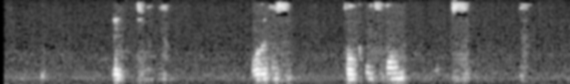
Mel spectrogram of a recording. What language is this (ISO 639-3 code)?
zho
